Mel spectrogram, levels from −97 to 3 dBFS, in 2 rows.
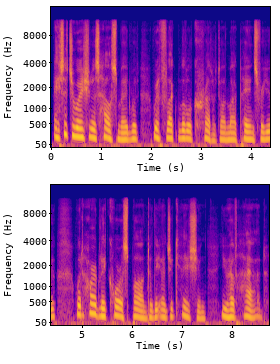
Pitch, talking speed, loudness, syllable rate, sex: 155 Hz, 145 wpm, -17 LUFS, 4.6 syllables/s, male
